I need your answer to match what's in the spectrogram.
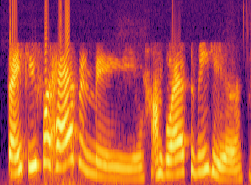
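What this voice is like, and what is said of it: Slight Southern US twang. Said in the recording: “I hear a little accent, a little twang ... I am from the South ... I guess I do sound Southern”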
